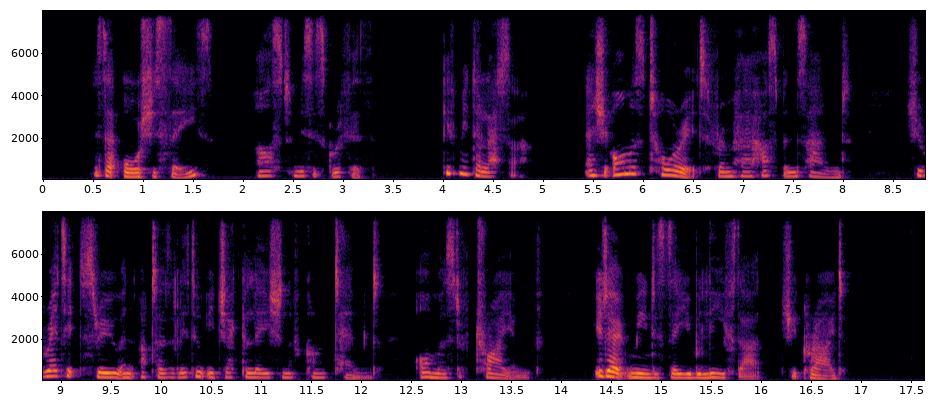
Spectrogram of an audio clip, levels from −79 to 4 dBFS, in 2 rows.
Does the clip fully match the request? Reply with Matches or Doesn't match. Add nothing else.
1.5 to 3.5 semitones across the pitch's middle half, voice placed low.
Doesn't match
